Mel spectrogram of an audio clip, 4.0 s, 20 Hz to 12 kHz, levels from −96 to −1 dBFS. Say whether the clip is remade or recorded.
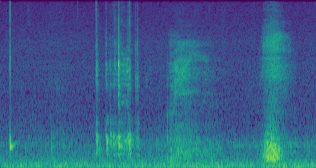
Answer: recorded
